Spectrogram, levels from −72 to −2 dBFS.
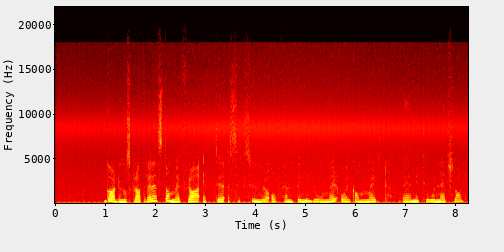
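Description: There's a steady, raspy mains buzz under this speech the whole way through, spikes from 60 Hz power with harmonics climbing into the kilohertz range, sitting fairly loud, maybe 15 dB below the voice.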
